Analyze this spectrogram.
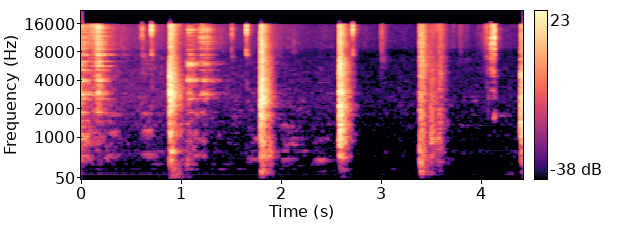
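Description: A series of sharp knocks, about one a second, each with a short ringing tail, over a faint steady low hum.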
